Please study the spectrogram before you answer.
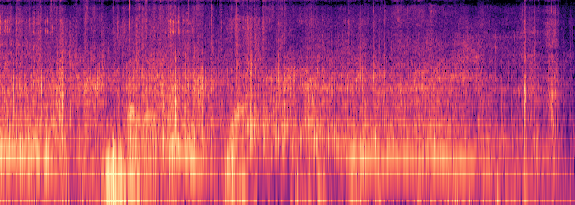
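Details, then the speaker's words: Electric bike hub motor, ridden at slow speed downhill on technical trails under slow braking, at higher voltage: faint whirring hum that sags and rises while braking, happening every time; hub motor noise when braking, cause not yet known. "so when I slow down on that slow speed foreign downhill one more time like slow breaking uh technical Trails it does it all the time"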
